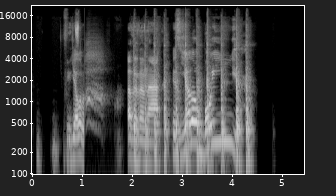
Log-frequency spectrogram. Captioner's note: caw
